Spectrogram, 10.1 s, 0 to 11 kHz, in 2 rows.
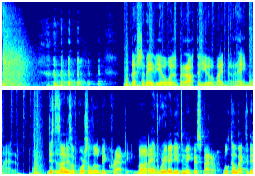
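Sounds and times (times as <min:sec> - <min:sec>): sharp loud bang: 0:00.0 - 0:00.6
man laughing: 0:00.8 - 0:02.1.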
